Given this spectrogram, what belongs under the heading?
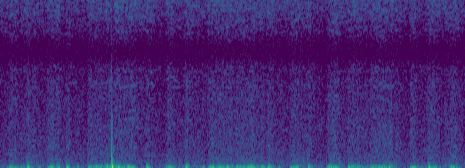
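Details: A person's own normal heartbeat, described as smooth and soothing: soft, low, muffled adult thumps repeating steadily and evenly in a quiet recording, with no added sounds.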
